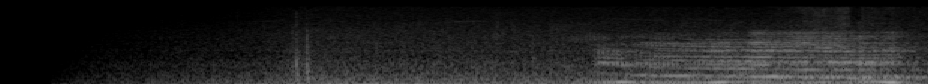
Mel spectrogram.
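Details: A very strong red deer stag in rutting season on the Veluwe gives a deep, throaty roar after a low rumbling start.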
